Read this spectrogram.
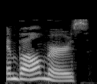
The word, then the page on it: embalmers: British English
